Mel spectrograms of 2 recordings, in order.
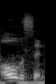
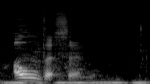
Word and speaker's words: Olderson: yeah he just said my name is not olsen it's pronounced olderson older older older son so here is what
